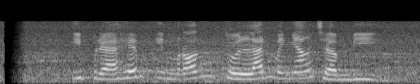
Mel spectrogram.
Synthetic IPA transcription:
ʔib̥ɾaɦɪmimɾɔnd̪̥o̤lanməɲaŋd̥ʒ̥a̤mbi

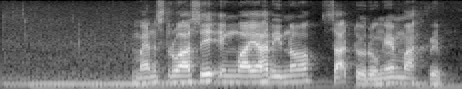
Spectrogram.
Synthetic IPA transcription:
mɛnst̪ɾuasiʔɪŋwajahɾinɔsa̰ʔɖ̥ṳɾuŋemaxɾɪp̚

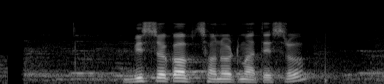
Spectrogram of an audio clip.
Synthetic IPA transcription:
bisːokʌpt͡sʰʌnoʈmat̪esro

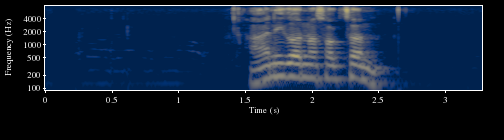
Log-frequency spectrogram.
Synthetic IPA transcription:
ɦaniɡʌrnʌsʌk̚t͡sʰʌn

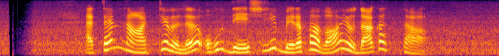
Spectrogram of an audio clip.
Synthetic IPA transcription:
æt̪æmnaːʈjɐʋələʔoɦud̪eːʃijəbeɾəpaʋaːjod̪aːɡat̪ːa̰ː

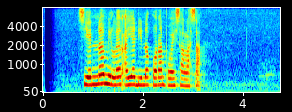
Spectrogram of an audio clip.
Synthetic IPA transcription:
siɛnːamilɛɾʔajadinakɔɾanpɔɛsalasa̰

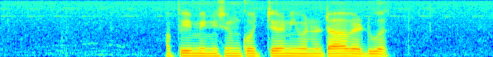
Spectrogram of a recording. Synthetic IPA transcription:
apiminis̬unkot͡ʃːəɾəniʋənəʈaːʋæɖuʋat̪̚

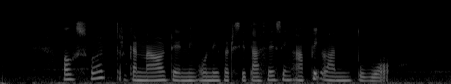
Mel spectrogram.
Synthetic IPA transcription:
ʔɔksfɔrd̪̚t̪ːərkənald̪̥e̤nɪŋunifɛrsit̪asesɪŋapɪʔlant̪uwɔ̰

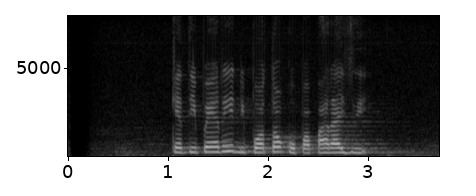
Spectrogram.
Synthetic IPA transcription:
kɛt̪ipɛɾidipɔt̪ɔkupapaɾad͡ʒi

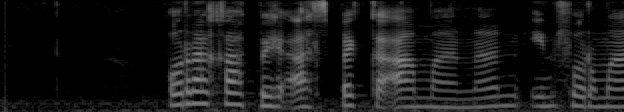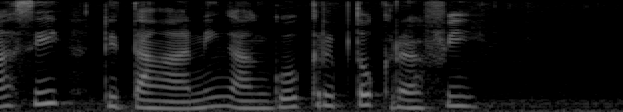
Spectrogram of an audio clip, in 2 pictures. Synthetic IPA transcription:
ʔoɾakab̥ɛ̤haspɛkːəʔamananinfɔrmasid̪̥i̤t̪aŋaniŋaŋɡokɾip̚t̪oɡ̥ɾafi

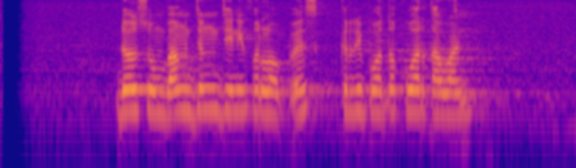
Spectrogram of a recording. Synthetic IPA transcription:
dɔlsumbaŋd͡ʒɨŋd͡ʒɛnifərlɔpɛskɨrdipɔt̪ɔkuwart̪awan

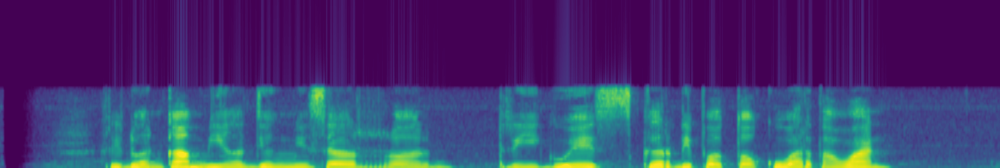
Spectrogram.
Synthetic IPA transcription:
riduankamild͡ʒɨŋmisɛlrɔdriɡuɛskɨrdipɔt̪ɔkuwart̪awan

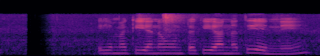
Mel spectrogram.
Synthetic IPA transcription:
eɦeməkijənəunʈəkijanːət̪ienːe

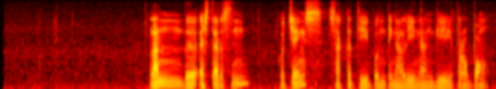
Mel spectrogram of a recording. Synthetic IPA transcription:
land̪əʔɛst̪ɛrsən | kot͡ʃɛŋsːaɡ̥ə̤t̪̚d̪̥i̤pʊnt̪iŋaliŋaŋɡet̪ɾɔpɔ̰ŋ

